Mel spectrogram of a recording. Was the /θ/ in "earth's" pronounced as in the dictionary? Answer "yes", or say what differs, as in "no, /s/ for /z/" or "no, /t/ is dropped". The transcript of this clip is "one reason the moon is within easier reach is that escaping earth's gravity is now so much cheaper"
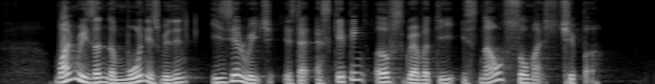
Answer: no, /f/ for /θ/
